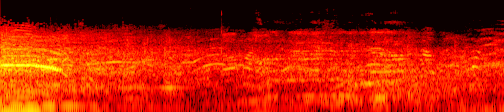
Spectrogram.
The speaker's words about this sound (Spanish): Y usted le va a decir a la persona que tiene al lado, si quiere gritárselo, si quiere susurrar usted le va a decir, ¡la vamos a hacer! vamos a hacer!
